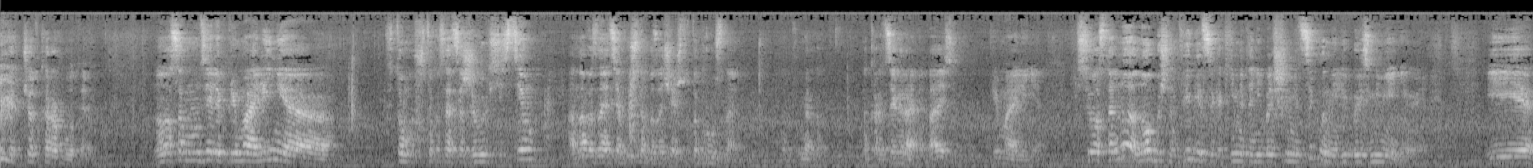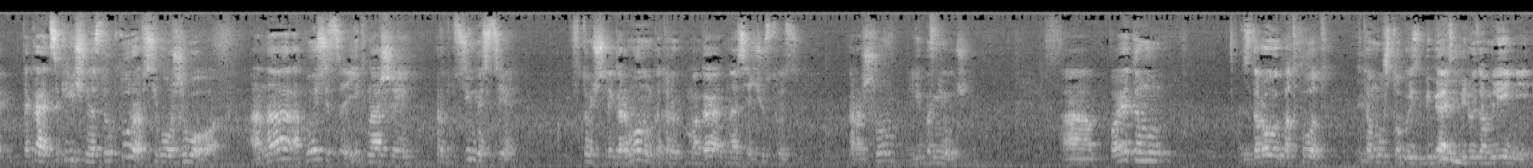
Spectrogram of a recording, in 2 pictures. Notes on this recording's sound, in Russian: Запись лекции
